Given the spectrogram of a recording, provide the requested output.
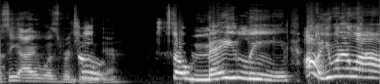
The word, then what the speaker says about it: Maylene: i was returning so maylene oh you wanna know why also because i always associate may with may and so anything outside of that is not heard so anyway it's may lean and um if they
